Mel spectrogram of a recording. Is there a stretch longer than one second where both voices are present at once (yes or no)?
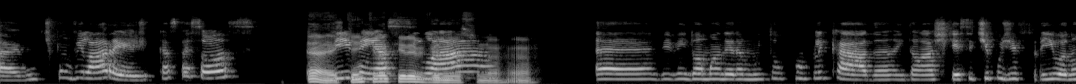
yes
